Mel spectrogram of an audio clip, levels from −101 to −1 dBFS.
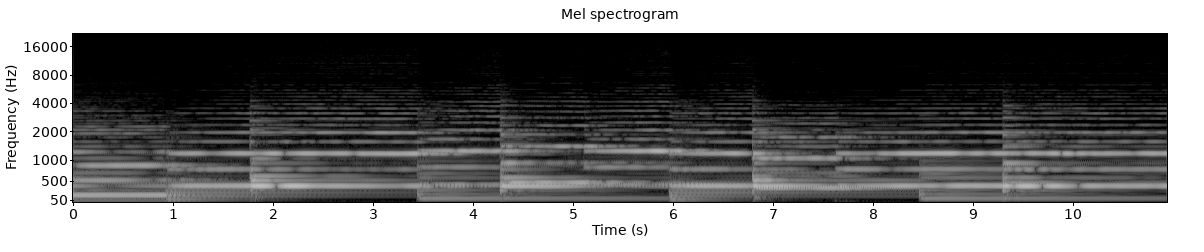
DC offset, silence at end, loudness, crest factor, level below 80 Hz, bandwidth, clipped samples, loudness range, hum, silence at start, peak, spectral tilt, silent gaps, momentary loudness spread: under 0.1%; 0 s; -37 LUFS; 14 dB; -68 dBFS; 5.6 kHz; under 0.1%; 2 LU; none; 0 s; -22 dBFS; -8.5 dB/octave; none; 7 LU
